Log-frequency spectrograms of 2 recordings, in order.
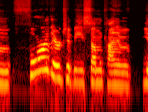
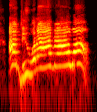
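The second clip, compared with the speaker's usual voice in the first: very high, very loud, shrill, blustering cartoon voice; 8 dB louder than usual. Quoting a line from South Park as an example: Cartman impression. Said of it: "When Cartman's like".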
